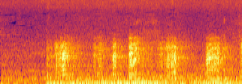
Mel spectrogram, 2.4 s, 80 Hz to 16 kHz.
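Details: 1931 RCA P31 battery portable radio: short raspy, honking bursts over a low hum, audio badly distorted; owner suspects a tube or a capacitor, not confirmed.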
